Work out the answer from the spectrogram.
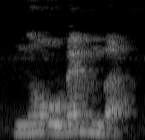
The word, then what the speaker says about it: November: So the right pronunciation is November, November.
